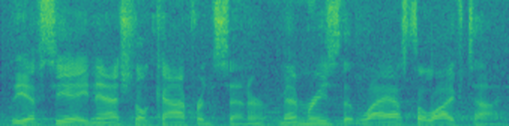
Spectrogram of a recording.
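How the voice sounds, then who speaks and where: A male commercial announcer with a slightly high voice delivers scripted ad copy. Clear music plays behind him. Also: quick pace. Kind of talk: scripted ad narration. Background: music bed.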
